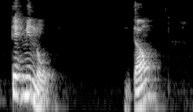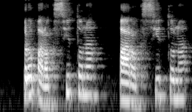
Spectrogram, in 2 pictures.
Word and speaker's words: terminou: E o nosso último grupo de palavras, nós temos o grupo das palavras oxítonas, que são aquelas palavras que possuem como sílaba tônica, ou seja, a sílaba que nós pronunciamos com mais força, a última sílaba como em terminou.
